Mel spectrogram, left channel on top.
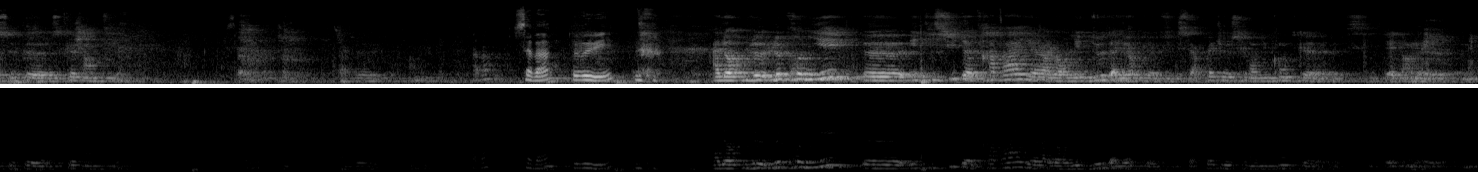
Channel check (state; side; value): quieter; right; 28.6 dB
